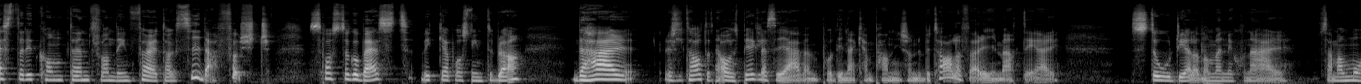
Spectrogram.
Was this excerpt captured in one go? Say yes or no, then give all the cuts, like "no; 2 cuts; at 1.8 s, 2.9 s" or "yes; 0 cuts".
no; 3 cuts; at 3.2 s, 4.7 s, 7.2 s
